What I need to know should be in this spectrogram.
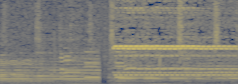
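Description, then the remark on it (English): A phone rings with a steady, tonal electronic ringtone, loud, broken by a brief pause before the ringing resumes with a brighter high note. No one speaks. “get G Maddox on the phone.”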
